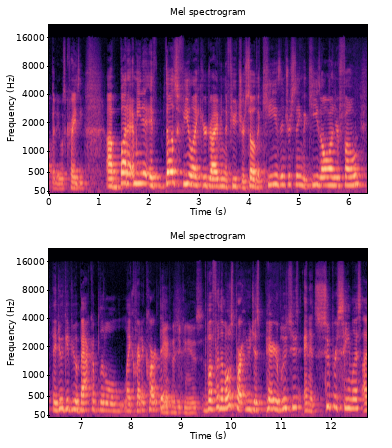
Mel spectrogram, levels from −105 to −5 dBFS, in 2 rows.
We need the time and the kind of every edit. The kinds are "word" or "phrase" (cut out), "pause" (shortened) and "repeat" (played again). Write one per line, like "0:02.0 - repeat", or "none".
none

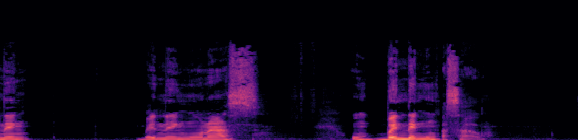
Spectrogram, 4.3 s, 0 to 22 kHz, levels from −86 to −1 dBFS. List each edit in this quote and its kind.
0:03.3 - word

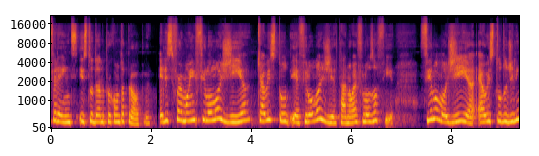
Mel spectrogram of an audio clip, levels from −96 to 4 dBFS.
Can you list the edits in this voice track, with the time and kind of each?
none

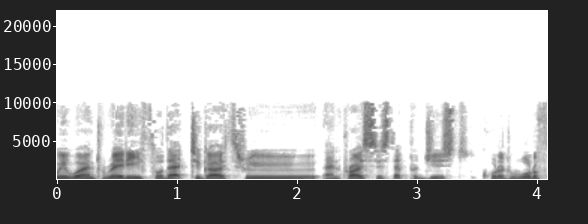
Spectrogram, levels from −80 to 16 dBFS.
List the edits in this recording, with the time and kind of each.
0:02.4 - word

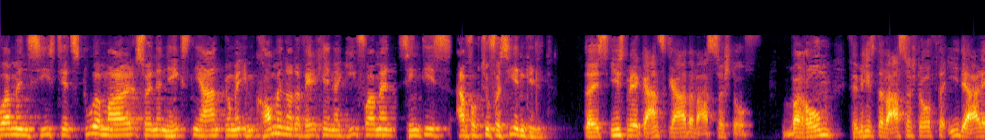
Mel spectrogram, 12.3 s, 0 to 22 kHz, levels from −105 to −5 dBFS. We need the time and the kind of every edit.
0:02.8 - word
0:05.3 - word
0:07.8 - word

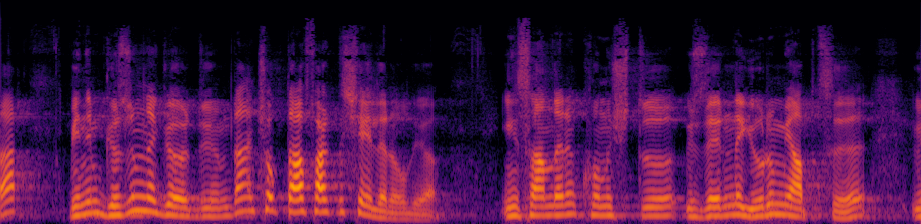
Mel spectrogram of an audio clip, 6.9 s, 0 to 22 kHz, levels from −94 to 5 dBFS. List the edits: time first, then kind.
none

